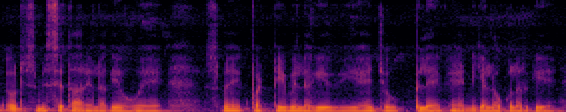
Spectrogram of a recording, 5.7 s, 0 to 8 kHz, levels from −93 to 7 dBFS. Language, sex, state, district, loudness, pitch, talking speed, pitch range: Bhojpuri, male, Bihar, Saran, -29 LUFS, 120 Hz, 210 wpm, 120-130 Hz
